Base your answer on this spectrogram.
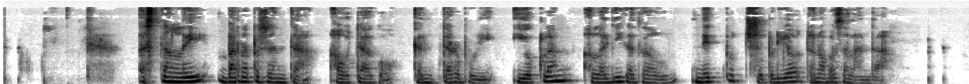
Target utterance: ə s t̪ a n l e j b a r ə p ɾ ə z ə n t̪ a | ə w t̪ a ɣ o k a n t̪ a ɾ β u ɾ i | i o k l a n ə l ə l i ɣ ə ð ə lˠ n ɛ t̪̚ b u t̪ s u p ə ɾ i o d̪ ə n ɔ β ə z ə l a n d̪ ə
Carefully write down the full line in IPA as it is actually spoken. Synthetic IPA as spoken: ə s t̪ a n l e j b a r ə p ɾ ə z ə n t̪ a | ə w t̪ a ɣ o k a n t̪ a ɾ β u ɾ i | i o k l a n ə l ə ʎ i ɣ ə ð ə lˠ n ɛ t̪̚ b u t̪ s u p ə ɾ i o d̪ ə n ɔ β ə z ə l a n d̪ ə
